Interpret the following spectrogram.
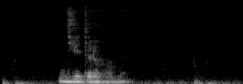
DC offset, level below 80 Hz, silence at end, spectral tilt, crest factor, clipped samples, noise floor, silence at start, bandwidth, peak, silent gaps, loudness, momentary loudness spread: under 0.1%; -46 dBFS; 0.15 s; -7.5 dB/octave; 16 dB; under 0.1%; -51 dBFS; 0.05 s; 15.5 kHz; -14 dBFS; none; -28 LUFS; 25 LU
